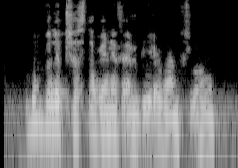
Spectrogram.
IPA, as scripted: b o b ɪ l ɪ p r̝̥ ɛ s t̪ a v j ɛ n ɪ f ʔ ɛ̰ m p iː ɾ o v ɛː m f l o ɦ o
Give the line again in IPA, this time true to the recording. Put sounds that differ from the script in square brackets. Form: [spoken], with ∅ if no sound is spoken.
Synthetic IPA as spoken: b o b ɪ l ɪ p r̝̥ ɛ s t̪ a v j ɛ n ɪ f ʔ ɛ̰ m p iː ɾ o v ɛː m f l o ɦ [u]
